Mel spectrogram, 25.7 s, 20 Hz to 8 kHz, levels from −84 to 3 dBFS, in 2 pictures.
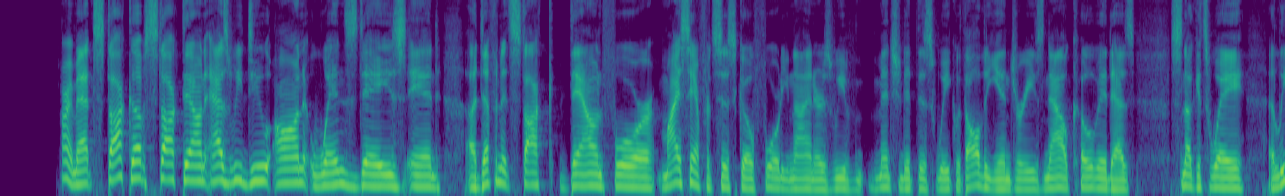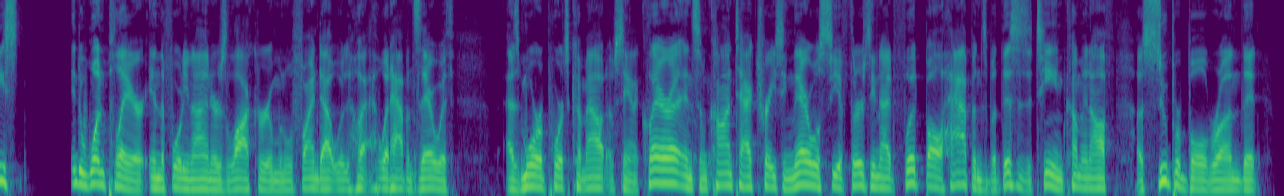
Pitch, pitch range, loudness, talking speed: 115 Hz, 105-135 Hz, -21 LUFS, 205 wpm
